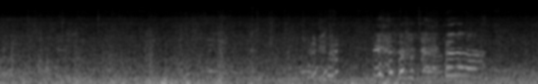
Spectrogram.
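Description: Footsteps pass on a walkway.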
